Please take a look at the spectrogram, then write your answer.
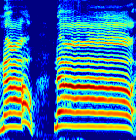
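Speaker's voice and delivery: high, loud drawn-out scream; acted scream of no. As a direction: scream it long and high in character. Voicing a character's repeated cry.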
